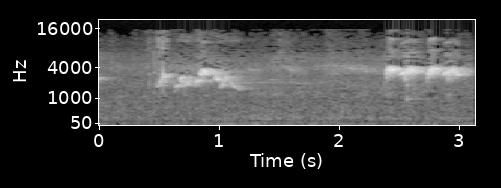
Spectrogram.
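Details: Songbird female serving as a decoy to prompt males to sing. It gives a warbling twitter of high notes early on, then a louder, denser burst of sharp high chirps in the last second.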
